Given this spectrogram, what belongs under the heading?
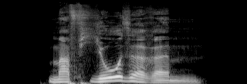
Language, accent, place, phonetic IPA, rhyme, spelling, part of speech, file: German, Germany, Berlin, [maˈfi̯oːzəʁəm], -oːzəʁəm, mafioserem, adjective, De-mafioserem.ogg
- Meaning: strong dative masculine/neuter singular comparative degree of mafios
